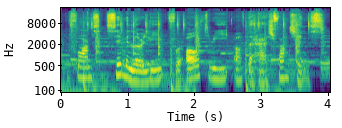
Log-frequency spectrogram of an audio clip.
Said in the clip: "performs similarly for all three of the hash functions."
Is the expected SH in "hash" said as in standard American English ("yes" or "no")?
yes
